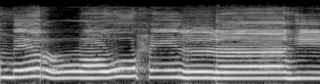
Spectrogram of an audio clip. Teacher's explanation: نون کو نہیں پڑھنا میم کو رو کے ساتھ ملانا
